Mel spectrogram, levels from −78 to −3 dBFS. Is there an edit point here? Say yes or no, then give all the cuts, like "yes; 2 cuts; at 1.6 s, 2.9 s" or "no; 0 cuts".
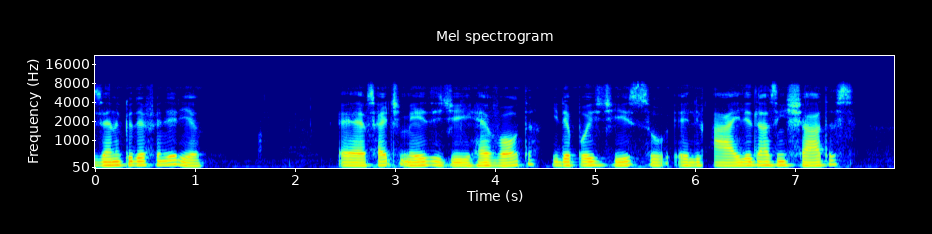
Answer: yes; 3 cuts; at 2.7 s, 4.5 s, 6.1 s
